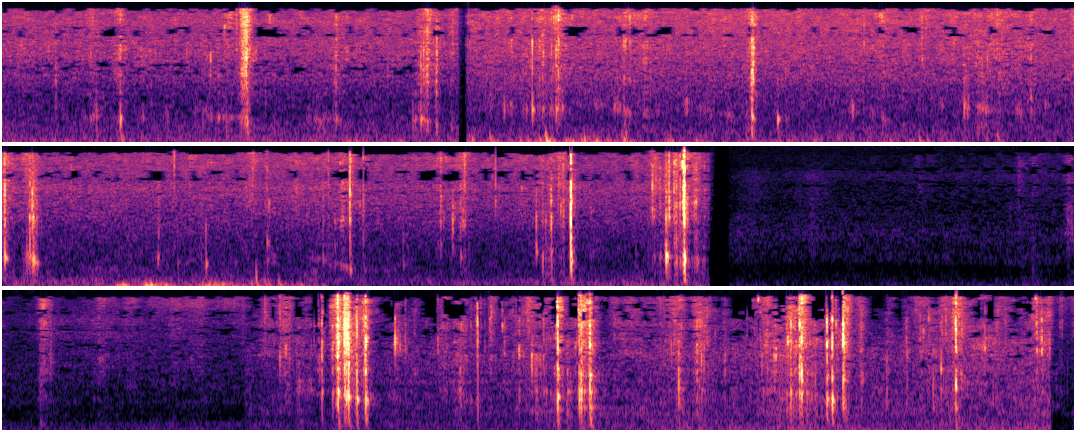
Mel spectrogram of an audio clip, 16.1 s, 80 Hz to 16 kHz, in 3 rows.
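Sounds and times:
dog gnawing on a bone: 0.2s - 8.9s, 12.0s - 16.0s.

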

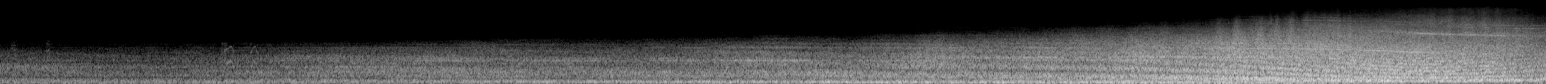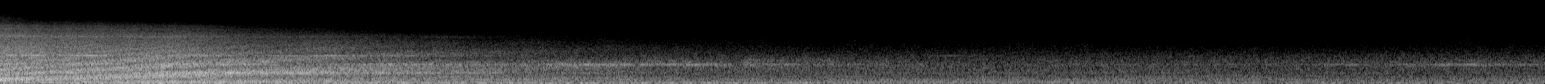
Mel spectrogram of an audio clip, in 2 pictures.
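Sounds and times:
jet airliner passing overhead: 0.0s - 30.9s
jet fan whine: 10.8s - 30.9s.

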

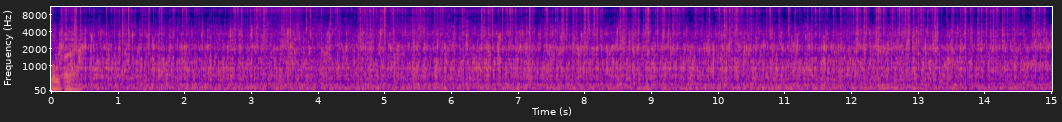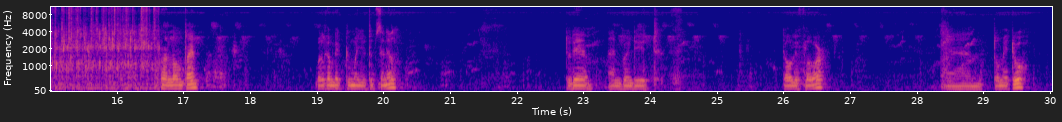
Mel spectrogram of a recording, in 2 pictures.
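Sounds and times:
curry bubbling with pops: 0.0s - 16.7s
wood fire crackling: 0.0s - 16.7s.

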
